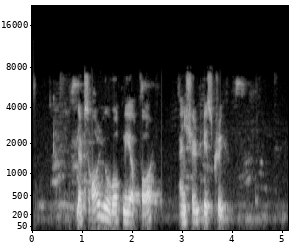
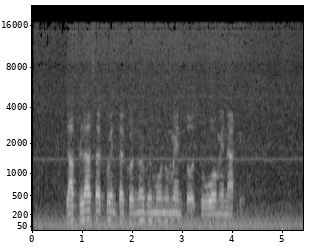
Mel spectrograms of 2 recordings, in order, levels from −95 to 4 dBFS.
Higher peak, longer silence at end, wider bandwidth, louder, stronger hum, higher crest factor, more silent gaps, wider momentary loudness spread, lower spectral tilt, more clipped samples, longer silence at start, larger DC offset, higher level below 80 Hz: first, -2 dBFS vs -12 dBFS; first, 0.75 s vs 0 s; second, 7.8 kHz vs 17 kHz; first, -16 LUFS vs -30 LUFS; second, none vs 60 Hz at -45 dBFS; about the same, 16 dB vs 20 dB; neither; first, 21 LU vs 17 LU; about the same, -5 dB/octave vs -5 dB/octave; neither; first, 0.4 s vs 0.05 s; neither; second, -54 dBFS vs -44 dBFS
